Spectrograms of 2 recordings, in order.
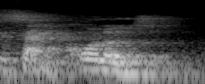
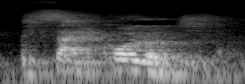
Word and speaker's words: psychology: the word the word psychology because there's a p in front of it so there others that will say psychology I've heard that before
